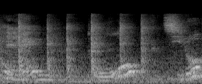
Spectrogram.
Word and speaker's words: 해돋이: 해돋이도 똑같아요. 해돋이 같은 경우에도 이 이가 의미가 있어요, 없어요? 없어요. 그리고 지금 디귿이랑 의미 없는 이가 만나죠? 그럼 발음이 어떻게 돼요? 해, 도, 지로 발음을 합니다.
